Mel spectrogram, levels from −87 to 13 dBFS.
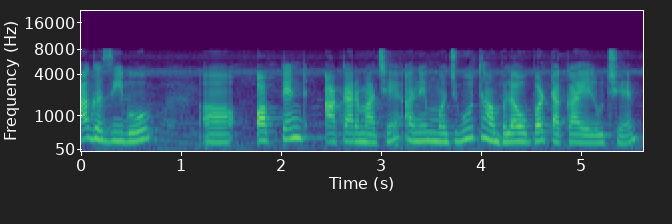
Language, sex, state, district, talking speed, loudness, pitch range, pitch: Gujarati, female, Gujarat, Valsad, 130 wpm, -20 LUFS, 195-235 Hz, 210 Hz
